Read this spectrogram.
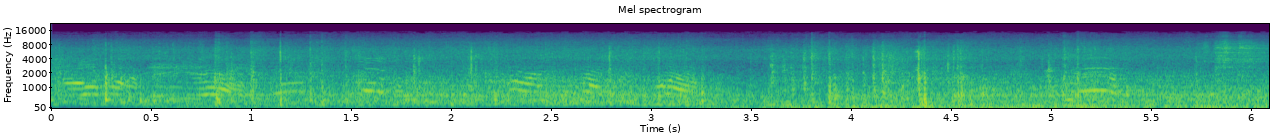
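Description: A skateboard clatters onto the ground.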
